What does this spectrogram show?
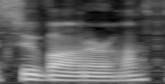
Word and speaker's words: Suvanarath: We would like to discuss your most recent series covering the story of Lindsay Suvanarath. I think I pronounced that correctly, didn't I? Yeah, you got Suvanarath, but yeah.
